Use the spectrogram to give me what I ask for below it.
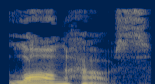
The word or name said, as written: longhouse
